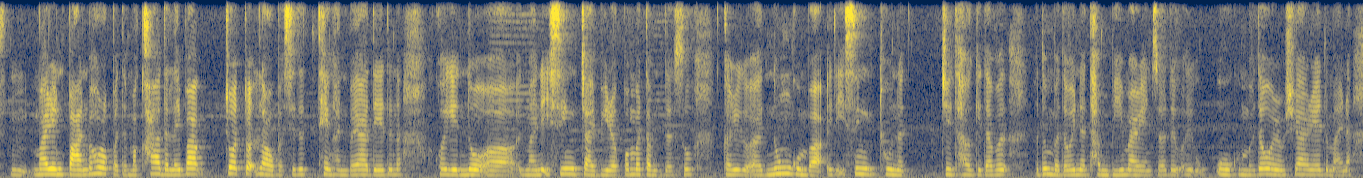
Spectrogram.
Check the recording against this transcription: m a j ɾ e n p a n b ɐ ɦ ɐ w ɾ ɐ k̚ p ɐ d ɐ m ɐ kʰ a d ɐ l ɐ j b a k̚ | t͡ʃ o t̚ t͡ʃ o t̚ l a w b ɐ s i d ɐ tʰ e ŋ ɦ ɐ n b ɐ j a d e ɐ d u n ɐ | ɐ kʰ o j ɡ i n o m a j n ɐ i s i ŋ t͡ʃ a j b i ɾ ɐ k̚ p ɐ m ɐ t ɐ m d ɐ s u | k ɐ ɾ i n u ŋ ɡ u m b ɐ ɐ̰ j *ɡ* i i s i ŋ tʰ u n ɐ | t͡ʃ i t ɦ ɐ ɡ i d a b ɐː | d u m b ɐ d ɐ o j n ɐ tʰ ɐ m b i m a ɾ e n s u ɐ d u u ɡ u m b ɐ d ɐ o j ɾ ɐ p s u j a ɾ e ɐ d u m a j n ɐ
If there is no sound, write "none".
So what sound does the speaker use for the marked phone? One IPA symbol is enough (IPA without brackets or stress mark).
d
